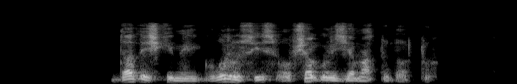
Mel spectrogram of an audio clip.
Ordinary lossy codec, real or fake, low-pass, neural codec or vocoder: MP3, 64 kbps; fake; 7.2 kHz; codec, 16 kHz, 4 kbps, FreqCodec, larger model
